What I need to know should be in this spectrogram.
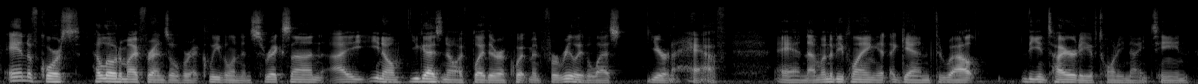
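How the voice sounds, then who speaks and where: A man's voice: lowish voice, fairly quick. A man in his thirties from the American Midwest hosting a golf podcast, chatting casually with many fillers in an office huddle room. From Midwest of the United States. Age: 30s. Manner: chatty, frequent fillers and restarts. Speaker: podcast host. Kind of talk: casual interview and sponsor reads.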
